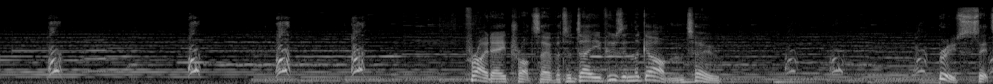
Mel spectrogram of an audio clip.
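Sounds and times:
dog barking in short sharp yaps: 0.5s - 0.7s, 1.9s - 2.1s, 2.8s - 3.7s, 7.8s - 8.5s, 9.1s - 9.3s
speech: 4.7s - 8.1s, 9.4s - 9.9s.

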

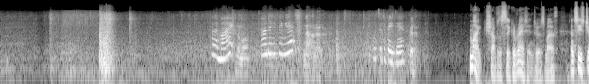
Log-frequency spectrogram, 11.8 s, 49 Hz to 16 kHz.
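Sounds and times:
ornate frosted glass pub door opening: 0.0s - 4.1s
speech: 4.2s - 6.8s, 7.4s - 8.4s, 9.4s - 11.7s.

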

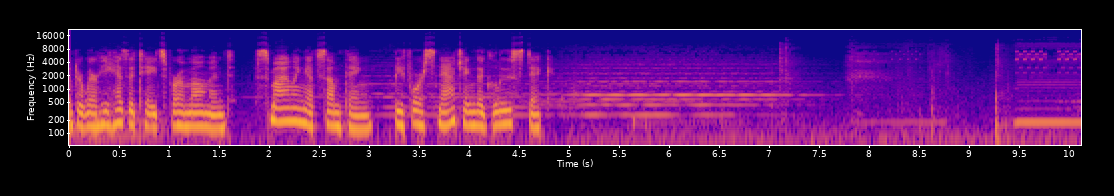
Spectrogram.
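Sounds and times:
speech: 0.0s - 5.0s
phone ringing with an electronic tone: 9.4s - 10.1s.

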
